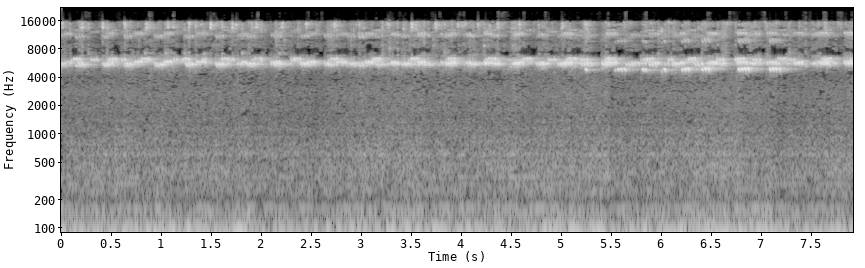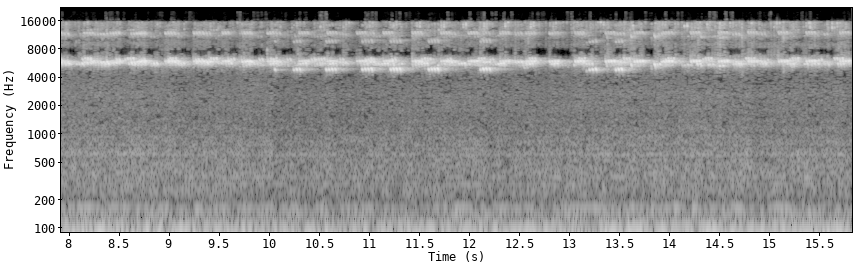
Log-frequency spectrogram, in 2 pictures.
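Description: A steady chorus of crickets fills the air with high, rapidly pulsed chirps that never pause. A faint low hum runs underneath throughout.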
